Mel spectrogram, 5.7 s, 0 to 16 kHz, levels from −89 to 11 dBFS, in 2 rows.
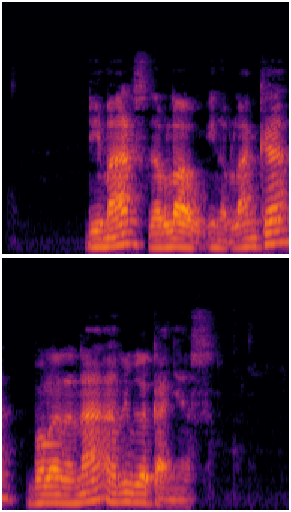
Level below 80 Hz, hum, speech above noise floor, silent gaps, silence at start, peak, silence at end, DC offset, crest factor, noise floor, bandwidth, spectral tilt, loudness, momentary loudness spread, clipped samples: -60 dBFS; none; 54 dB; none; 0.85 s; -4 dBFS; 0.85 s; under 0.1%; 18 dB; -75 dBFS; 7.2 kHz; -8 dB/octave; -21 LUFS; 12 LU; under 0.1%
